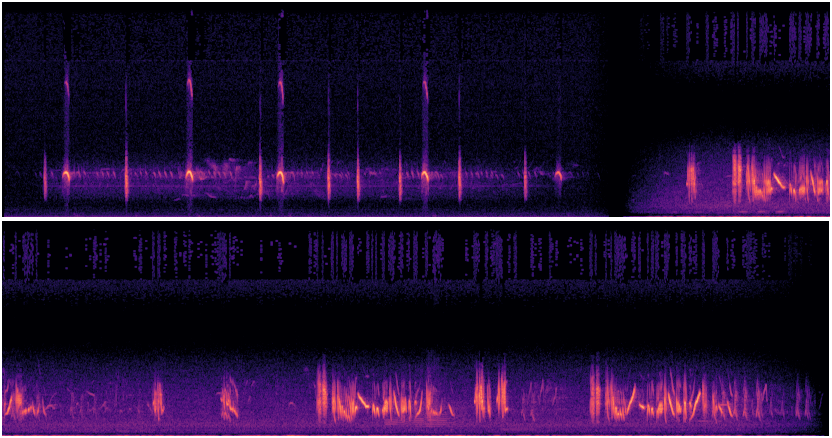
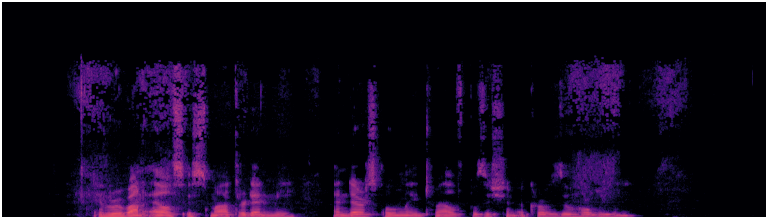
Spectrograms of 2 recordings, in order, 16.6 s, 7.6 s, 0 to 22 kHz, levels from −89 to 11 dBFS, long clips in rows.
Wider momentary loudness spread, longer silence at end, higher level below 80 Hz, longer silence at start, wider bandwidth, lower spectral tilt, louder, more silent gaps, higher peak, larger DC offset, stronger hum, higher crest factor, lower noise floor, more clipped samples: about the same, 17 LU vs 15 LU; second, 0.3 s vs 0.9 s; first, -42 dBFS vs -72 dBFS; second, 0.4 s vs 0.75 s; first, over 20 kHz vs 16.5 kHz; second, 3 dB/octave vs -5.5 dB/octave; first, -15 LUFS vs -35 LUFS; first, 6.07-6.13 s vs none; first, 0 dBFS vs -10 dBFS; neither; neither; about the same, 20 dB vs 24 dB; second, -54 dBFS vs -86 dBFS; neither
